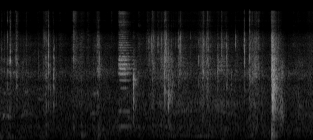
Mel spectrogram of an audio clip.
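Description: Clear plastic packaging crinkling and rustling in the hands, with scattered short crackles, and a sharp crack or thump about five seconds in, the loudest sound. A brief high honk-like tone sounds about two and a half seconds in.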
